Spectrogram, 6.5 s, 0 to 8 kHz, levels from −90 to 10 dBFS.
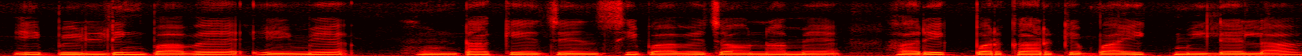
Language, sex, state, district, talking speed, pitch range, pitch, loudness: Bhojpuri, female, Bihar, Gopalganj, 140 wpm, 210-225 Hz, 215 Hz, -31 LUFS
